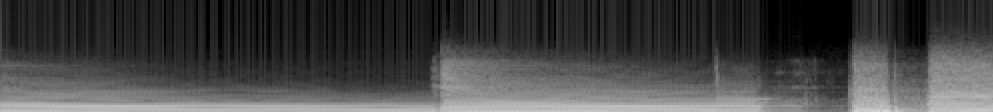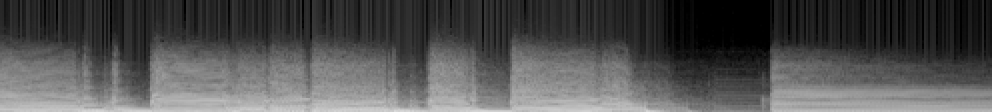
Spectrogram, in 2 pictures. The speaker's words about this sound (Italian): andiamo un po' a schiarirlo e gli aumentiamo un po' di gain, quindi con la manopolina a fianco sulla destra degli ampli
